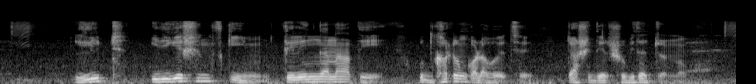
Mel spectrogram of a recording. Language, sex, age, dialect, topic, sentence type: Bengali, male, 31-35, Northern/Varendri, agriculture, statement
